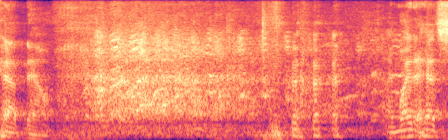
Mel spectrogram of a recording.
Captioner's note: audience laughs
